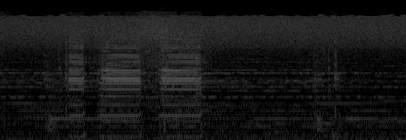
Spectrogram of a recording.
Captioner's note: clock ticking; buzzing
